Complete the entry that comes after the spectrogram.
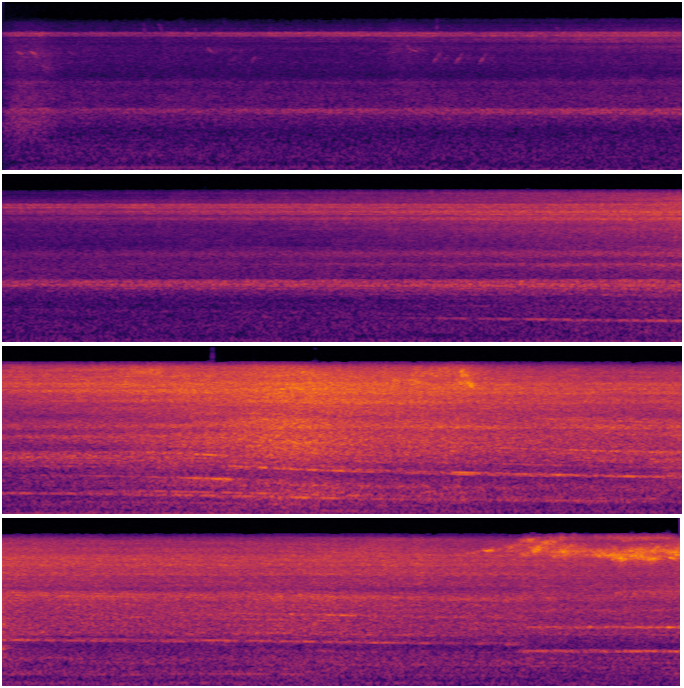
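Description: Electric multiple unit commuter train approaching along the platform, growing louder to a peak about two-thirds of the way in. Its motor whine then falls steadily in pitch over the rumble of the wheels.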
